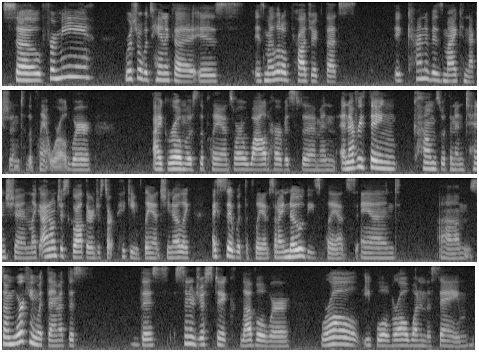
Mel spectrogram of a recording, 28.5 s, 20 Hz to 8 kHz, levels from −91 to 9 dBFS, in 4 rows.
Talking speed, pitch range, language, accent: 185 wpm, 190-230 Hz, English, American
